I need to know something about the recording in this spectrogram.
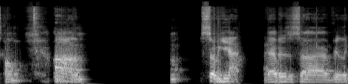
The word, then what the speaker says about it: Komal: But it's not Komal. It's Komal.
